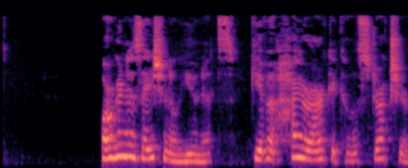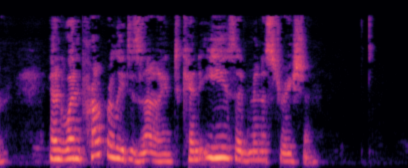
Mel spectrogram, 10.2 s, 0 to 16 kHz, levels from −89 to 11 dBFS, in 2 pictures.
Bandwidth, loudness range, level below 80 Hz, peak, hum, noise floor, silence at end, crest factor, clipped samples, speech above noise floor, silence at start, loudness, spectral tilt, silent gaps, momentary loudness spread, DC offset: 11.5 kHz; 3 LU; -64 dBFS; 0 dBFS; none; -78 dBFS; 0.45 s; 18 dB; under 0.1%; 61 dB; 1.25 s; -17 LUFS; -4 dB/octave; none; 12 LU; under 0.1%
